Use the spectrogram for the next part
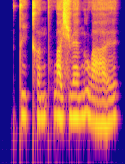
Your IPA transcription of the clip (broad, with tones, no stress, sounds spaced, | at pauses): t̪ i˨˩ kʰ ə˧˥ n pʰ w a˧ ɪ̯ ɕ ɥ ɛ˧˥ n l w a˨˩˦ ɪ̯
